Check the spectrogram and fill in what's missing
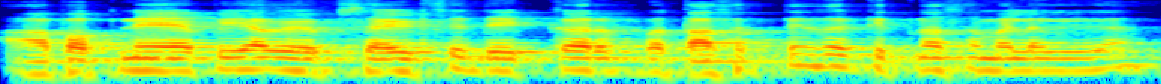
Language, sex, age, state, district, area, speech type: Hindi, male, 60+, Madhya Pradesh, Balaghat, rural, spontaneous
